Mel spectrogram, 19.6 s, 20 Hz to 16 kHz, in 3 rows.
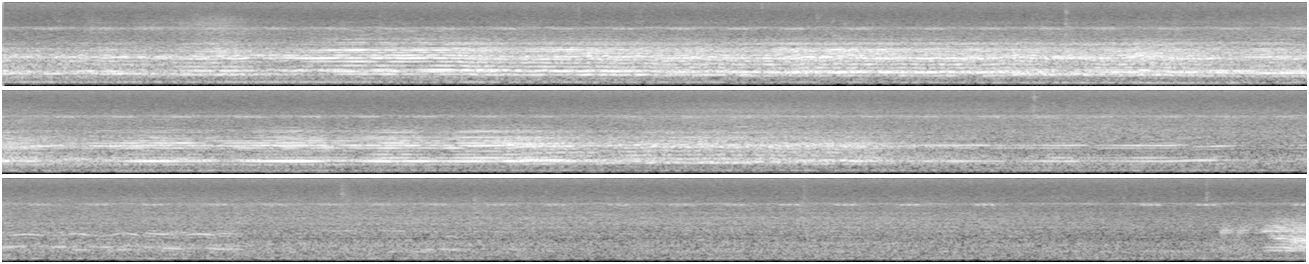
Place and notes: Marina Göcek, Turkey - 912 Muezzin call to prayer (evening)
Recording of a morning prayer call made from a boat.
AB stereo recording (17cm) made with Sennheiser MKH 8020 on Sound Devices MixPre-6 II.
